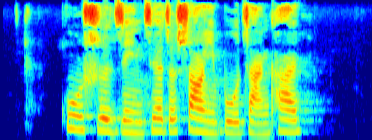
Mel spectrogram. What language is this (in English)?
Chinese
